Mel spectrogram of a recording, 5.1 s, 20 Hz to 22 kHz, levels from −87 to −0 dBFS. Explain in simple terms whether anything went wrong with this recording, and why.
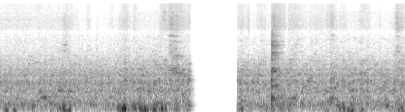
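Several things go wrong from about the middle of this speech clip onward.

From 2.37 to 2.99 s there is a call audio freeze. The sound stalls for about 0.6 s, briefly carrying on the last sound and then going almost silent for half a second. The likely cause is that network packets were held up and the receiver's small waiting store ran dry. When they arrive, the speech picks up exactly where it stopped. Unlike a skip, nothing is lost; the talk is just pushed later.

Right after, at 3.39 to 3.41 s, comes a skip ahead. Here the opposite happens: roughly a fifth of a second of speech simply vanishes, and the two sides are joined with almost no pause. That is what tells it apart from the freeze. There is no waiting or fading, just a sudden jump forward where part of what was said is missing.

From 3.57 s to the end, a jitter buffer slow-down sets in. 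The receiver rebuilds its reserve by repeating tiny slices of the sound, stretching the last stretch by about 190 ms. Speech plays at about 88% speed with drawn-out sounds. Because the pitch stays the same, it doesn't sound like a slowed tape going deeper. It sounds like speech being lazily stretched, unlike the abrupt stop or jump earlier.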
